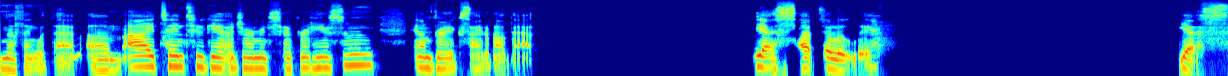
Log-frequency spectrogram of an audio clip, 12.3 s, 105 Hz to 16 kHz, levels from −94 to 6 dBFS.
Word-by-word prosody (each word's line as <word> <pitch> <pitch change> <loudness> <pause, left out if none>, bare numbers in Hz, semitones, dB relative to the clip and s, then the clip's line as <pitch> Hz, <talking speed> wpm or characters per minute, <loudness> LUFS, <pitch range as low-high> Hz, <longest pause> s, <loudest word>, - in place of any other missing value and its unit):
nothing 160 - -3
with - - -8
that, 385 0 -2 0.2
um, 155 0 -2
I 200 0 +7
tend 200 -2 +2
to 195 - -1
get 185 -1 +1
a - - 0
German 180 -1 0
shepherd 175 +2 -6
here 185 0 0
soon, 220 +3 -2 0.4
and 190 - 0
I'm 180 -1 +2
very 170 -1 -1
excited 170 - -5
about - - -5
that. - - -5 2.2
Yes, 190 -3 +3
absolutely. 450 +1 +2 3.0
Yes. - - 0
185 Hz, 105 wpm, -21 LUFS, 175-205 Hz, 3.0 s, I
